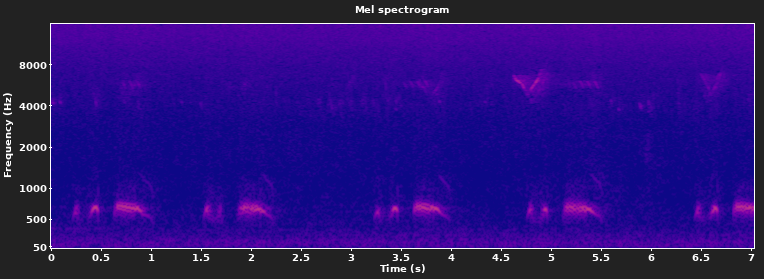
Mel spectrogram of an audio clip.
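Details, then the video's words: Young Thai spotted dove training in the forest: repeated cooing phrases, each a short note or two then a longer throaty coo, roughly every one and a half seconds, with faint high chirps of other birds and low rumble. "cu gáy 78 ( clip 52 ) thái tơ đag tập rừng"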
